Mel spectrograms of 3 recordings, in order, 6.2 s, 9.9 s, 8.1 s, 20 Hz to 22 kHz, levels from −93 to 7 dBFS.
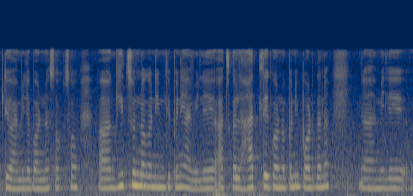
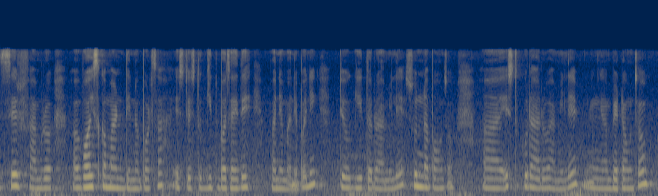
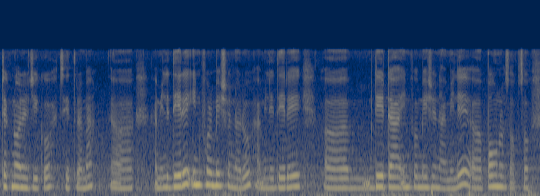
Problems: none marked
